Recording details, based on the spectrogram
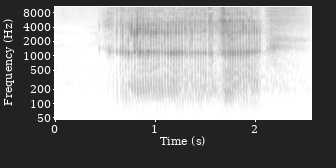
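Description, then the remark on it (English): A single long, rumbling snore from a sleeping man, Jonah, raspy and buzzing, rising and fading over about a second and a half, with no talking. “During all this, what's Jonah doing?”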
